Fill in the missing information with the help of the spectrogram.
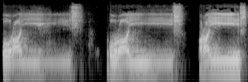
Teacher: Quraisy di situ dibacanya 4 sampai 5 harokat, merupakan mat lin.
